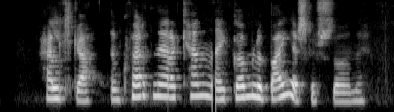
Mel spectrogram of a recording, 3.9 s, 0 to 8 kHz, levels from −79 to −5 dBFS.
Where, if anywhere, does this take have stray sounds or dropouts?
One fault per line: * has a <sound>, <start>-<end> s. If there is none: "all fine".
* has a dropout, 2.1-2.2 s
